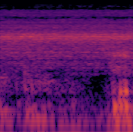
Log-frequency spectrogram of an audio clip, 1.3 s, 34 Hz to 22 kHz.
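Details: GMC General truck that would not build more than 40 psi of air pressure, after work proving the compressor good: a steady, thin, unchanging high hiss of compressed air escaping from one small remaining brake-system leak.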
